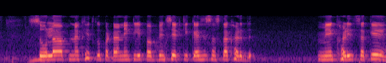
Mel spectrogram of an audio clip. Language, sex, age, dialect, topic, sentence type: Magahi, female, 31-35, Western, agriculture, question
